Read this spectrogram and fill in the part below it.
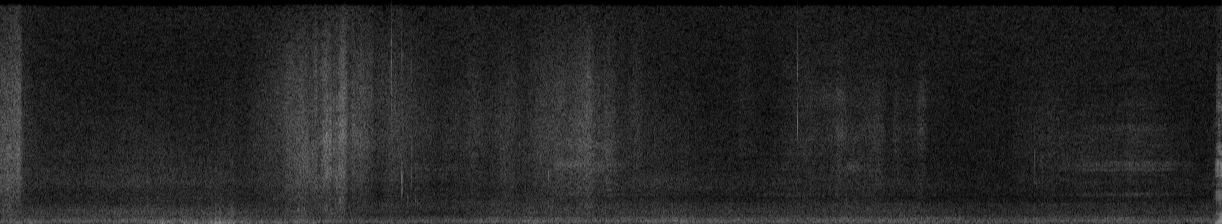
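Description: Wind blows steadily at the Westerschelde waterfront in the Netherlands, a continuous low rushing and buffeting against the microphone with faint surf-like wash beneath.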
